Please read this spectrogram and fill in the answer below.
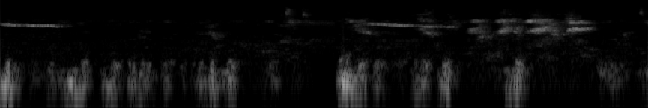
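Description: Birds chirping, short high whistled notes at the start, around the middle and in a quick cluster near the end, heard through a video-call microphone over irregular low thumps.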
